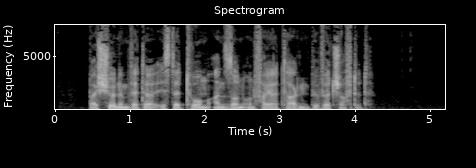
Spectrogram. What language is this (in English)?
German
